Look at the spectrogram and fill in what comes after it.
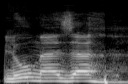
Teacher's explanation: ta marbutah di sini, maka ketika dia sukun dibaca menjadi ha, ya, ha besar.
